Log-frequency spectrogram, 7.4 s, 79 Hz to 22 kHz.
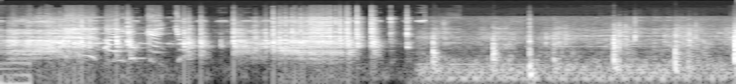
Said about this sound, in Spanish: En la noche se escuchan los grillos cantar, la novela de las 10 de fondo y el rechinido de una mecedora.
